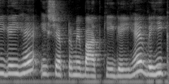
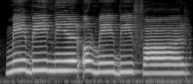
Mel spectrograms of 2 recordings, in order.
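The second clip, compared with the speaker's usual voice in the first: very slow, higher chanted line; stretched sing-song on a level pitch; poem recitation; 4 semitones higher, much slower than usual. Shown as a demonstration. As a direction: recite it like a nursery rhyme. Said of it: "so let us recite this".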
